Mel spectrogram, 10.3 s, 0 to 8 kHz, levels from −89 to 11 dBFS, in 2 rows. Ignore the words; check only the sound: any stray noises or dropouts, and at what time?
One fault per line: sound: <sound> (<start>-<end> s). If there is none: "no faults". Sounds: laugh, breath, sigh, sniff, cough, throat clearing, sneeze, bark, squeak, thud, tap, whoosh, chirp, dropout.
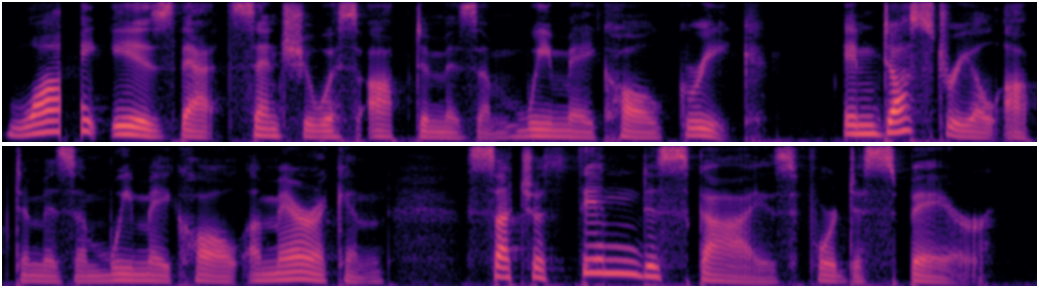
sound: dropout (0.3-0.4 s)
